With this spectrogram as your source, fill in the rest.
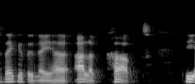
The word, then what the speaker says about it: à la carte: Rồi cái từ đầu tiên bạn thấy rất là ghê gớm ha, thì cái từ này nó là xuất phát từ tiếng Pháp mà ra, bạn được đọc là à la cà te, đừng đọc như vậy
